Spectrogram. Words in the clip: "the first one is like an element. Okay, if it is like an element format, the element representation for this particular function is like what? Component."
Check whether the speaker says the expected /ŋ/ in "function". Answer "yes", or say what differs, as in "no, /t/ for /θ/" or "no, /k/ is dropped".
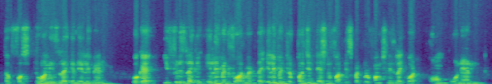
yes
